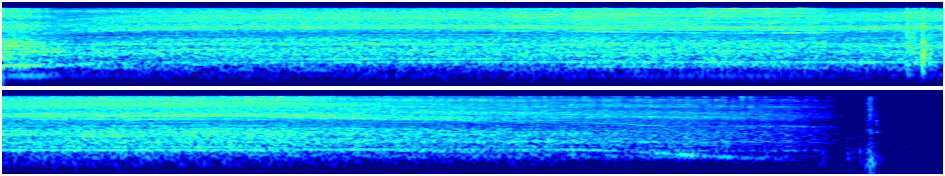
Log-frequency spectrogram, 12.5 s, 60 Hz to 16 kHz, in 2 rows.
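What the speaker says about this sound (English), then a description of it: "Now we can have a look at that 40 tooth, alternate top bevel blade, cross cut first." A table saw fitted with a 40-tooth alternate top bevel blade crosscuts red oak end grain, giving a loud steady whine that runs for about eleven seconds before it spins down and stops.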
